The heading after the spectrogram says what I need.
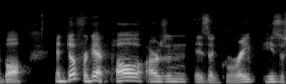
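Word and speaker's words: Arizin: tone it's paul arizon i thought it was arson correct me one more time i'm not picking the rockets so we don't have to say his name anymore um i wanted to call him arzine but i saw someone where it said it was showing you how to say it and it says arsene arizon are azan it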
